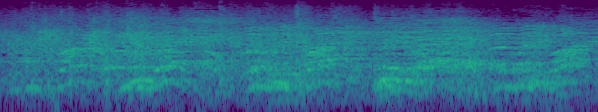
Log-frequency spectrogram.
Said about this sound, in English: The Seattle City Council has unanimously approved a so-called head tax, a tax per employee on large businesses. It was a compromise measure, and after the vote, there were chants.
